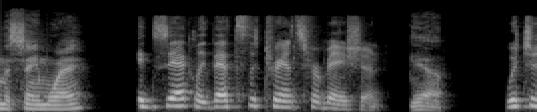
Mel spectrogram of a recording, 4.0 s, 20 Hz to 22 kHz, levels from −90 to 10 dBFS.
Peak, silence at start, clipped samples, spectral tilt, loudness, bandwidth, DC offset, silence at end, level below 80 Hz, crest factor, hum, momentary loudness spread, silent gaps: -8 dBFS; 0 s; under 0.1%; -3.5 dB/octave; -25 LUFS; 15.5 kHz; under 0.1%; 0 s; -66 dBFS; 18 dB; none; 11 LU; 0.80-1.00 s, 2.97-3.05 s, 3.47-3.78 s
